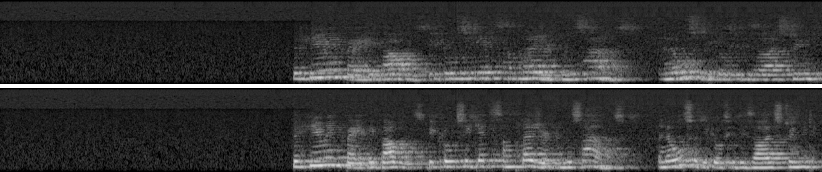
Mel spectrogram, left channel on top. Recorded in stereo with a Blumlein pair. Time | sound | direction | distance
2.9 | a woman speaking | 65° right | 4.5 m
